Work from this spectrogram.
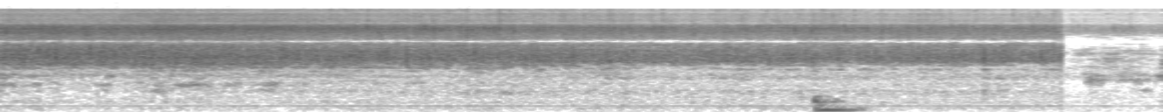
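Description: Spices sizzling in hot oil in a pan after prawns have been fried, a steady bright hiss that holds throughout, with a brief clatter near the end before the sizzle drops off.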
